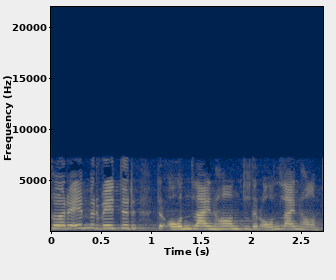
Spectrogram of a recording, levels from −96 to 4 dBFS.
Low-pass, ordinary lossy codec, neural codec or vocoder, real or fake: 7.2 kHz; none; none; real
